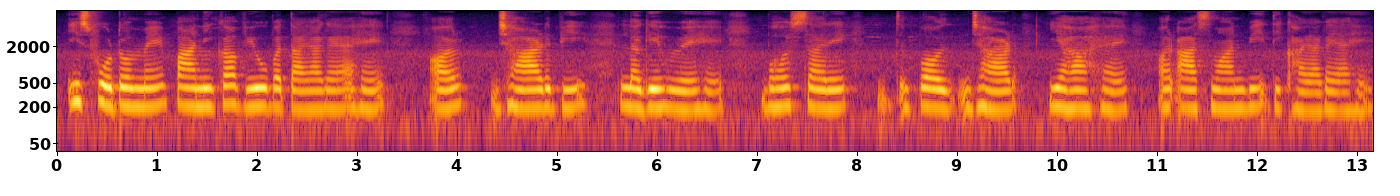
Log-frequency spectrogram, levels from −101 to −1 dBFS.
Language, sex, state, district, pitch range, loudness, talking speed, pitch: Hindi, female, Uttar Pradesh, Varanasi, 195-210 Hz, -17 LUFS, 125 wpm, 200 Hz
